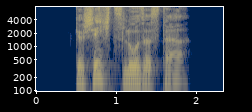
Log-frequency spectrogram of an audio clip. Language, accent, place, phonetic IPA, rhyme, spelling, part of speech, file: German, Germany, Berlin, [ɡəˈʃɪçt͡sloːzəstɐ], -ɪçt͡sloːzəstɐ, geschichtslosester, adjective, De-geschichtslosester.ogg
- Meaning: inflection of geschichtslos: 1. strong/mixed nominative masculine singular superlative degree 2. strong genitive/dative feminine singular superlative degree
